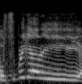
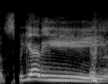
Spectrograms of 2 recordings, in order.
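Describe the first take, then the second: First: High, loud taunting Spaghetti; dad taunting his son, high loud Spaghetti; teasing singsong. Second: Slow, loud teasing Spaghetti; dad drawing out Spaghetti to tease his son; drawn-out threat. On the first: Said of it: "I go". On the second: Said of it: "like that". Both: Retold or imitated.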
